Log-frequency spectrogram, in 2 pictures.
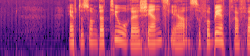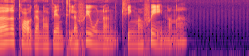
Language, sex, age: Swedish, female, 27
